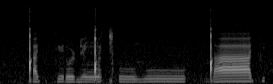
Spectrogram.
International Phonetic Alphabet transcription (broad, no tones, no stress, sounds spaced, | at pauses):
ǃ a tʲ k y ɾ u ɖ e ŋ͡ǃ œ ǀʰ uː ʎ uː | ɡ͡ǃ aː tʲ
